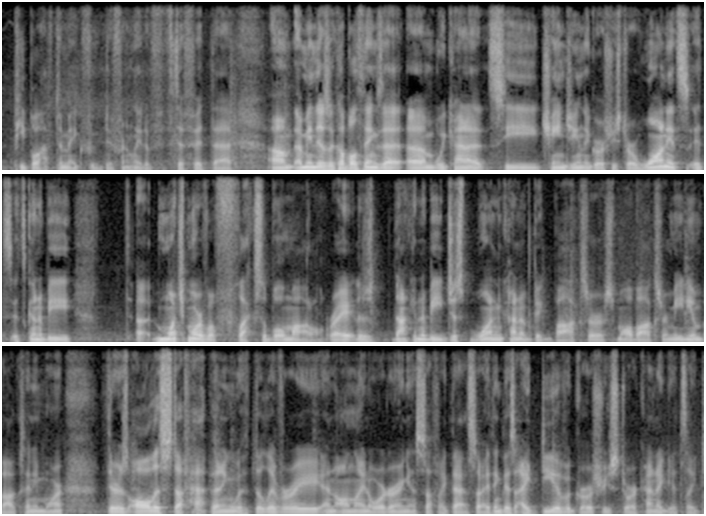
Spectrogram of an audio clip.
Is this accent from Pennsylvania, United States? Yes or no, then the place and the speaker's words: no; Detroit, Michigan, United States; I grew up in Detroit, so I was really inspired by like going to the auto show every year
